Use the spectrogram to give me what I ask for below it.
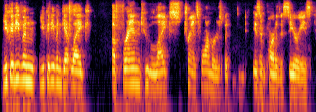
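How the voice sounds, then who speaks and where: A crew member of the series chatting eagerly and pitching ideas in a casual group call. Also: normal speed, lo-fi sound, slight background noise.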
